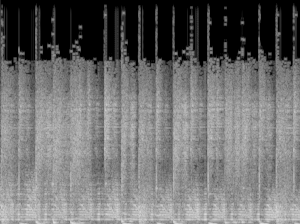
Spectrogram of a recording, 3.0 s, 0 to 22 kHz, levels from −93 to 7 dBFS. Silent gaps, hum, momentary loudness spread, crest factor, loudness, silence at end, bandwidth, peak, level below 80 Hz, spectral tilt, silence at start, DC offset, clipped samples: none; none; 1 LU; 10 dB; -9 LUFS; 0 s; over 20 kHz; 0 dBFS; -24 dBFS; -2 dB/octave; 0 s; under 0.1%; under 0.1%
